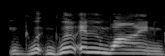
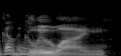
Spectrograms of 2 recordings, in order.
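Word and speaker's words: Glühwein: Glue wine, says Hodgelet in the chat. Glue wine. I'm sorry I butchered that. Thank you for educating me on how to pronounce that correctly.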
